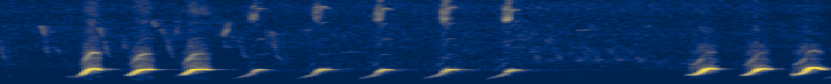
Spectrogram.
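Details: Black-capped donacobius singing: a loud series of rising whistled notes, each sweeping up and levelling off, repeated about every third of a second in two bursts separated by a short pause, with a quiet background.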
